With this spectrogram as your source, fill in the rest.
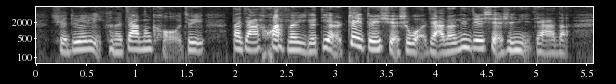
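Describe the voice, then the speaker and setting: A woman speaks at a fairly quick pace with a slight Harbin accent, her voice medium in pitch with ordinary variation. The background is quiet. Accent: Harbin northeastern tone, mild. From Harbin, Heilongjiang, China. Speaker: accountant, food lover. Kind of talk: casual chat. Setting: studio.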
